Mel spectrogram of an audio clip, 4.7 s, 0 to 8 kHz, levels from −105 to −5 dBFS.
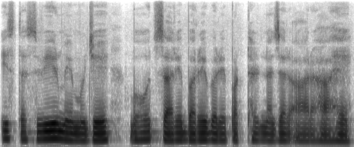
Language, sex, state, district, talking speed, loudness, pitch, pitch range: Hindi, male, Arunachal Pradesh, Lower Dibang Valley, 165 wpm, -18 LUFS, 95 Hz, 90-100 Hz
